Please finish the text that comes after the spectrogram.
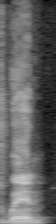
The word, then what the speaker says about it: Nguyen: Golf City Cult of Krill says it's Nguyen. It's pronounced Win.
